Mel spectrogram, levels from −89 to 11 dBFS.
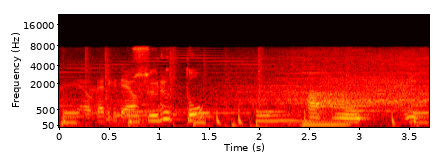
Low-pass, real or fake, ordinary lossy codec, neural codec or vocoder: none; real; none; none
